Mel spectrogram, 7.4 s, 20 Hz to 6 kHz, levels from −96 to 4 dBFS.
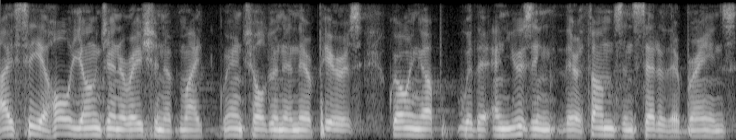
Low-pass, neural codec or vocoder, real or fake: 5.4 kHz; none; real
